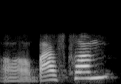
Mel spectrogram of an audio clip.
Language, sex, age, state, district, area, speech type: Assamese, female, 60+, Assam, Udalguri, rural, conversation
